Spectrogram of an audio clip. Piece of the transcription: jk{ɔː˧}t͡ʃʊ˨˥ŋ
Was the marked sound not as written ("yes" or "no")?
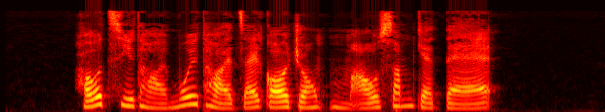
yes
